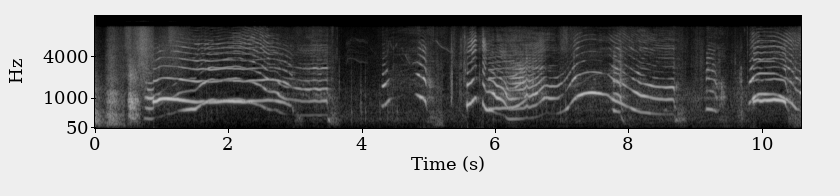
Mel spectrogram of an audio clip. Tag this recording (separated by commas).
people screaming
